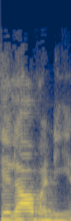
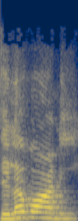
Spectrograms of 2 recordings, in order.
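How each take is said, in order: First: The second syllable has the long vowel. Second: The third syllable has the long vowel. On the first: The speaker calls it right. "செலாவணி என்று சொல்லி சொல்லுவோம்" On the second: The speaker calls it wrong. "செலவாணி என்று சொல்லி சொல்ல மாட்டோம்"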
